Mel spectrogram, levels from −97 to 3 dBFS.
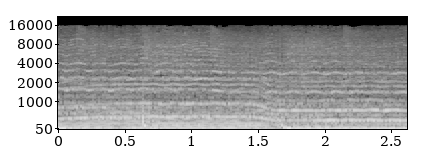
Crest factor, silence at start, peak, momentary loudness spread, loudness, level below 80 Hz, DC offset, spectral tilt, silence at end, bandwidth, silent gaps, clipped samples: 10 dB; 0 s; -2 dBFS; 1 LU; -13 LUFS; -16 dBFS; under 0.1%; -5 dB/octave; 0 s; 16 kHz; none; under 0.1%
